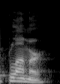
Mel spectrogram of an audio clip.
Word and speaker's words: plumber: Só que esse B não é pronunciado. Fica plumber. The guy is a plumber.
